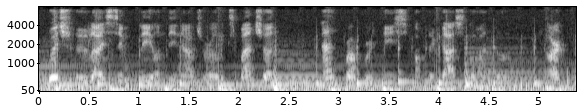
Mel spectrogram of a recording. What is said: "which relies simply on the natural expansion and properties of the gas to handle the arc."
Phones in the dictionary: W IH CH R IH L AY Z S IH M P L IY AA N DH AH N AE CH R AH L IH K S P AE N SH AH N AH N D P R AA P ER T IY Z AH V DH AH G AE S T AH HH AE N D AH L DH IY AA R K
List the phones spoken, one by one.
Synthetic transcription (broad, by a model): W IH CH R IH L AY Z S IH M P L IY AA N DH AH N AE CH R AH L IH K S P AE N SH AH N AH N D P R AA P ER T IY S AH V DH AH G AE S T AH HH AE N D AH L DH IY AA R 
